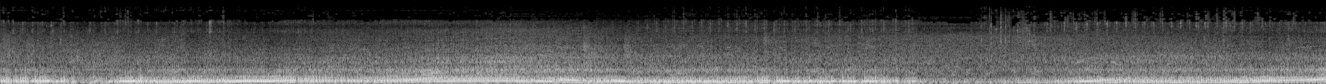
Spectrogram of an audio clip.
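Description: Puma sports car's air-cooled VW flat-four engine running and being revved up and down several times. It drops back about nine seconds in, then picks up again near the end as the car starts to pull away.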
